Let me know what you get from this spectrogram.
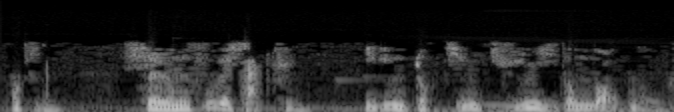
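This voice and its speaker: A man voicing a grave ancient warrior in a storybook tale, solemn as he reports danger. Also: big pitch swings. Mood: grave, urgent. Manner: solemn, measured, low and hushed. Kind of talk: storybook character dialogue. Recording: tinny narrow-band radio sound, music behind.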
